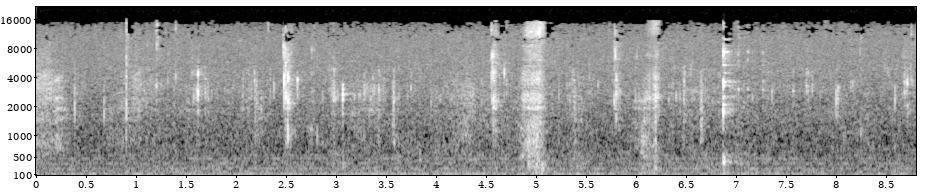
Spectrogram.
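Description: Mouth sounds of eating spaghetti: noodles slurped in and chewed, with scattered short wet sounds. The longest comes about five seconds in and a sharp click near seven seconds.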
